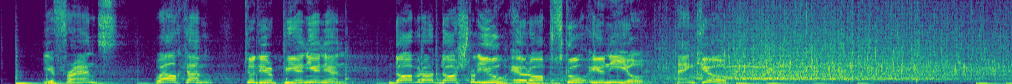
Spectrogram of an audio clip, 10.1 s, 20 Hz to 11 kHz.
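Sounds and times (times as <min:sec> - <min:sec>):
speech: 0:00.4 - 0:07.8
large crowd applauding at a celebration: 0:06.5 - 0:10.1.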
